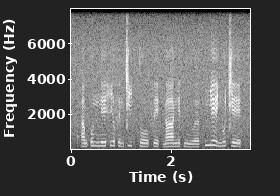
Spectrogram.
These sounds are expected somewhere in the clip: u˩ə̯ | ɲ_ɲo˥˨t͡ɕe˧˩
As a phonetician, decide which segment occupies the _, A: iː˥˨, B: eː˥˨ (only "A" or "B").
B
